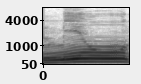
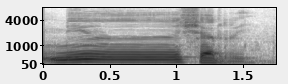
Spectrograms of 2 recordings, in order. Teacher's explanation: nun sukun ketemu shin itu ikhfa-nya ikhfa tipis, jadi jangan miu tapi min syarri.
